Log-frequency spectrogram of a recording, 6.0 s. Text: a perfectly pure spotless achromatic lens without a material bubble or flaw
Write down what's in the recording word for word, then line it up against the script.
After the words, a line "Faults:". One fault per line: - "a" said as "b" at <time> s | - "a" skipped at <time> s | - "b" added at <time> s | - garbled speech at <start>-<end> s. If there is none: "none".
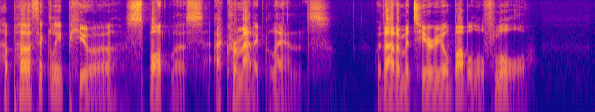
a perfectly pure spotless achromatic lens without a material bubble or flaw
Faults:
none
